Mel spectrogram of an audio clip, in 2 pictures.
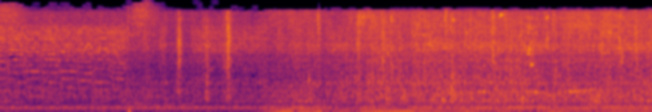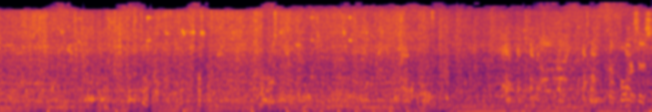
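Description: Off-road Jeep's engine pulling hard under load, jumping louder about three and a half seconds in and staying loud, with background music playing over it.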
